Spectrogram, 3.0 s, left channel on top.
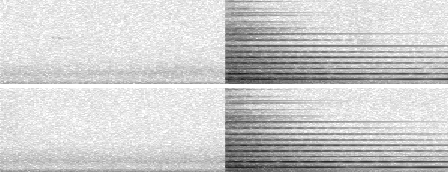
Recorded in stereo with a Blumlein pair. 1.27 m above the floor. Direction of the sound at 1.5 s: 10° right.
